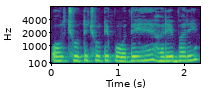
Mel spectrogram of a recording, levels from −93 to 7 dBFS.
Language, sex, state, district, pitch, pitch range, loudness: Hindi, female, Uttar Pradesh, Jalaun, 225 Hz, 220-235 Hz, -12 LUFS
